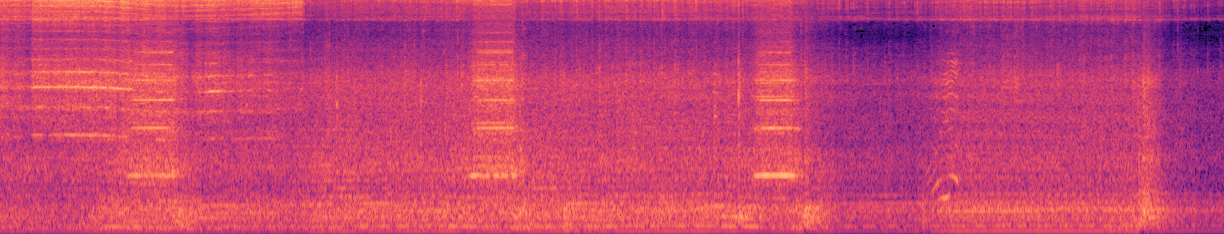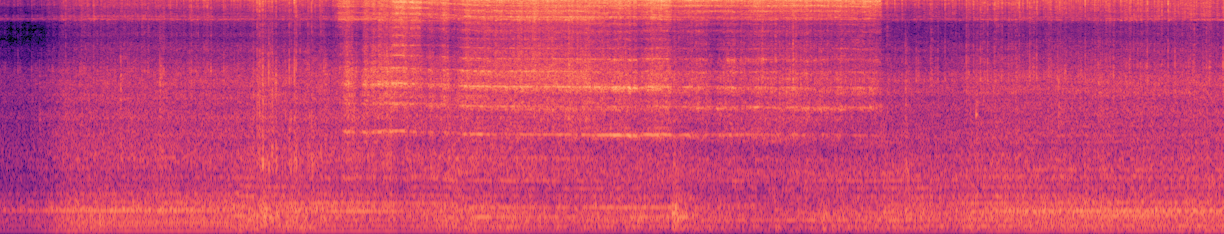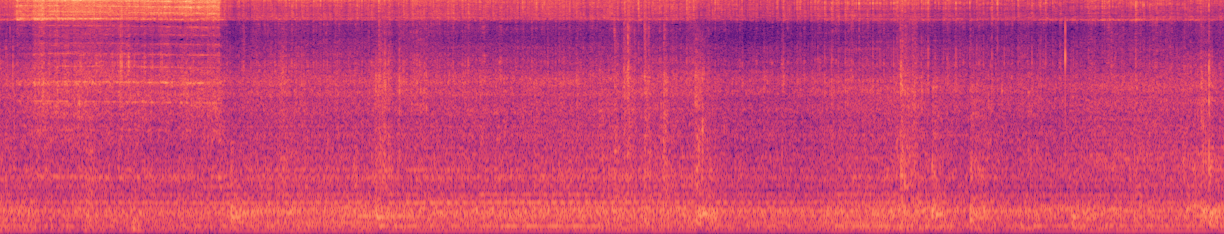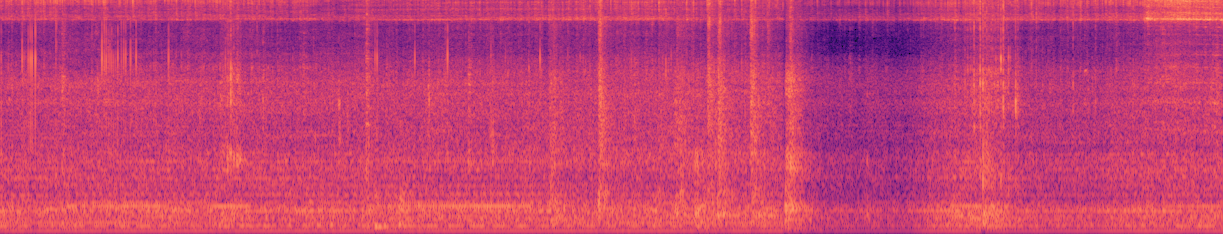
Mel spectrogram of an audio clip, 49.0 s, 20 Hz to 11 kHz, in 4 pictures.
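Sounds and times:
band saw cutting wood: 0:00.0 - 0:03.1, 0:15.5 - 0:21.4, 0:24.3 - 0:27.4, 0:48.1 - 0:48.9
tractor engine running: 0:00.0 - 0:48.9.

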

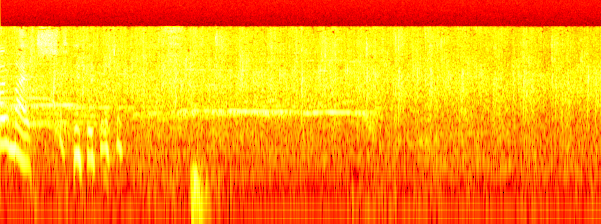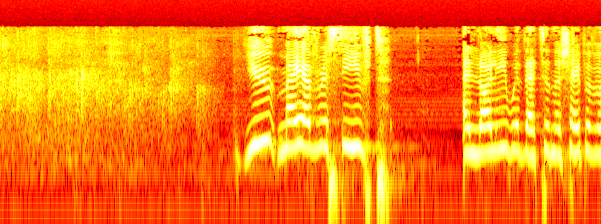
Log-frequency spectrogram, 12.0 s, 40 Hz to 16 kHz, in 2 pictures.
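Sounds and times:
congregation applauding: 0:00.0 - 0:08.2.

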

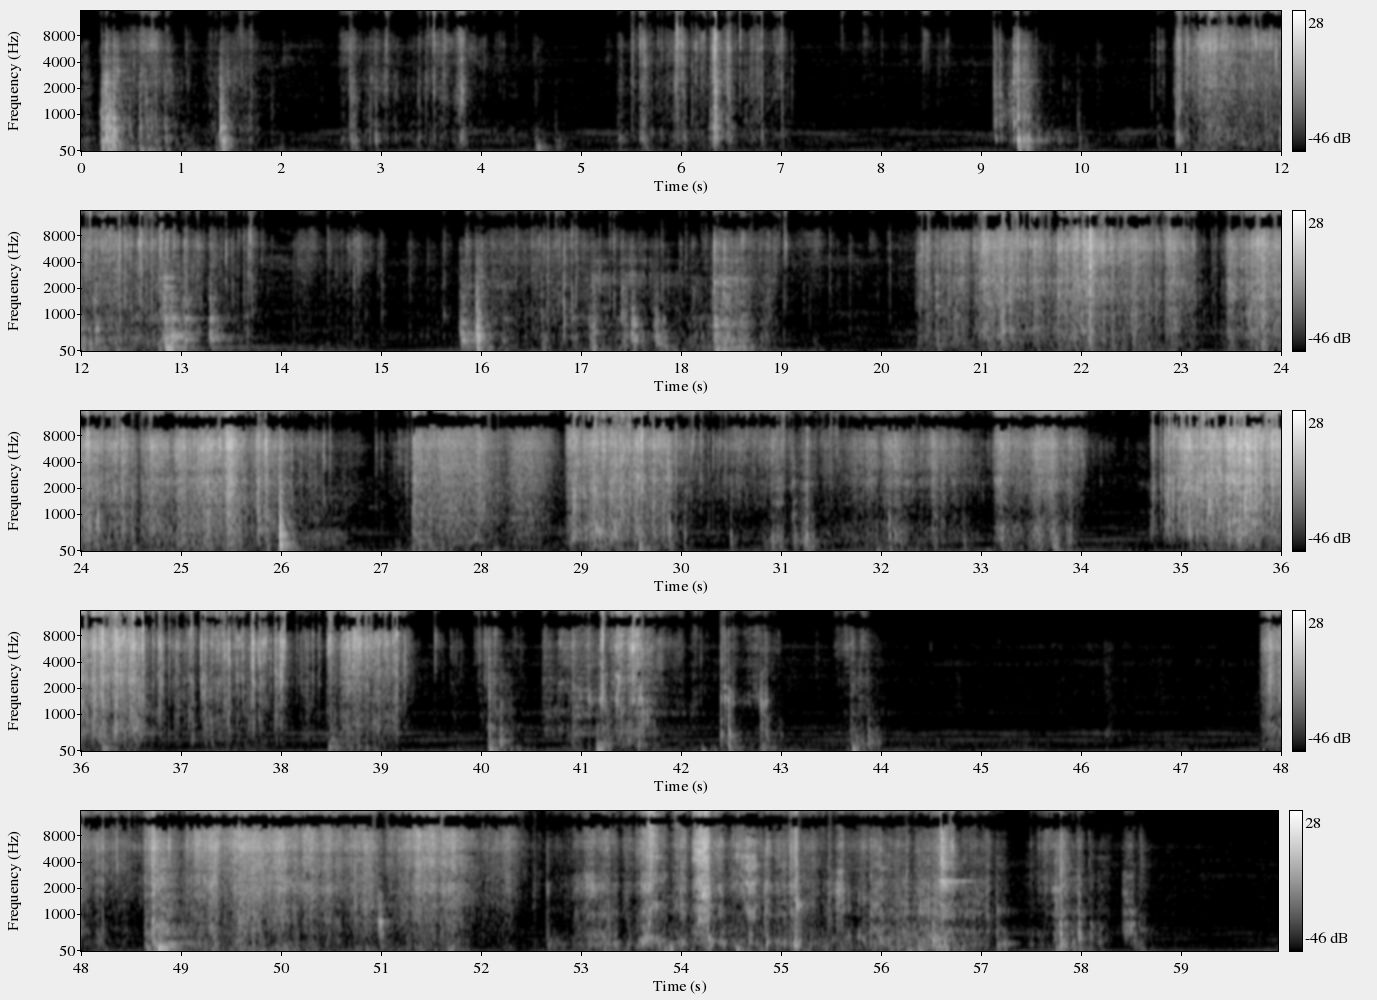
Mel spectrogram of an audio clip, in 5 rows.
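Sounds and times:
plastic film crinkling: 0:02.7 - 0:04.2, 0:05.4 - 0:07.2, 0:10.7 - 0:40.0, 0:47.8 - 0:55.9.

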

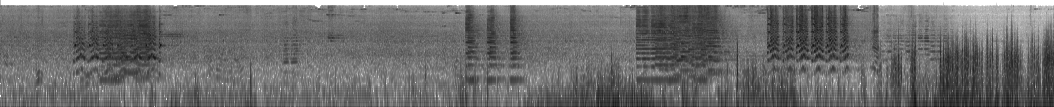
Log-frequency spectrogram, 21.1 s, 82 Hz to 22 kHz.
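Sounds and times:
low rumble of engines: 0:00.0 - 0:21.0
wind: 0:00.0 - 0:21.0
vehicle horns honking: 0:01.4 - 0:03.9, 0:05.6 - 0:07.1, 0:09.2 - 0:10.7, 0:12.6 - 0:19.2.

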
